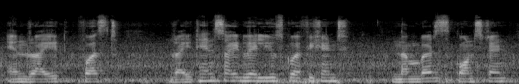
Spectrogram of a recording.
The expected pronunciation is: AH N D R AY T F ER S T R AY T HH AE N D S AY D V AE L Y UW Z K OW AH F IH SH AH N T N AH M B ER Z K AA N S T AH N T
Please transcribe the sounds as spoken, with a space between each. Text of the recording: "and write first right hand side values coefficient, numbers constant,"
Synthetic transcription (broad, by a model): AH N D R AY T F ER S T R AY T HH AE N D S AY D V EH L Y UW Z K OW AH F IH SH AH N T N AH M B ER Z K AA N S T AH N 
